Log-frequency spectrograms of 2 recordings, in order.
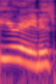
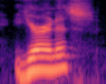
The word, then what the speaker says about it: Uranus: Pulling it out of Uranus, because we all know what they're talking about. Although I did pronounce that wrong. I believe the actual planet is pronounced Uranus.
